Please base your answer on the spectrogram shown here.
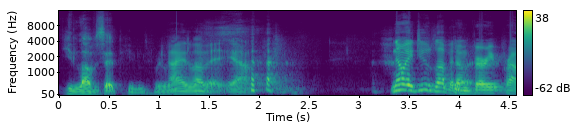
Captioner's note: laughs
